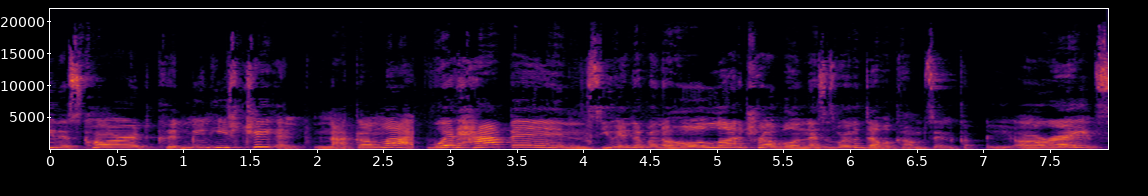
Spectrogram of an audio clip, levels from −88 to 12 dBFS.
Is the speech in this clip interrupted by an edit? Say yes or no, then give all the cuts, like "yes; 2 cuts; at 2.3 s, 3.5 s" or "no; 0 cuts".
yes; 1 cut; at 2.8 s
